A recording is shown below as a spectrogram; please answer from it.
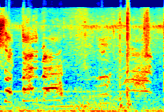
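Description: Voices speaking over a steady low drone and rumble; the drone fades out about three-quarters of the way through.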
